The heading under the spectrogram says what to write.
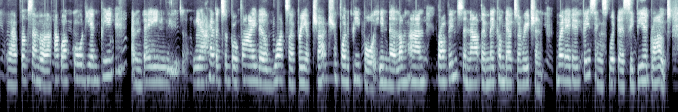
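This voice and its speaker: At a moderate pace, a woman with a Vietnamese accent talks at a medium pitch with ordinary pitch variation. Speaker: water sector association representative. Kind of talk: panel discussion. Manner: halting, many fillers.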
